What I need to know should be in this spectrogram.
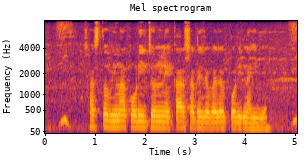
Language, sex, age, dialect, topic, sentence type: Bengali, male, 25-30, Rajbangshi, banking, question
